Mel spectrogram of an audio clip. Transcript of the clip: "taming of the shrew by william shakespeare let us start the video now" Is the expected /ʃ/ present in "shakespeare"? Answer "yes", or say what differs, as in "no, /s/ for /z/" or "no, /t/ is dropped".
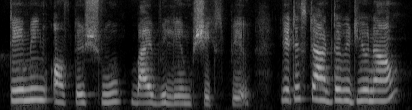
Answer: yes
